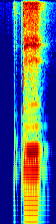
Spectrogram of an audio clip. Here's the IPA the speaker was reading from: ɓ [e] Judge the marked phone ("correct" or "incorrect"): incorrect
